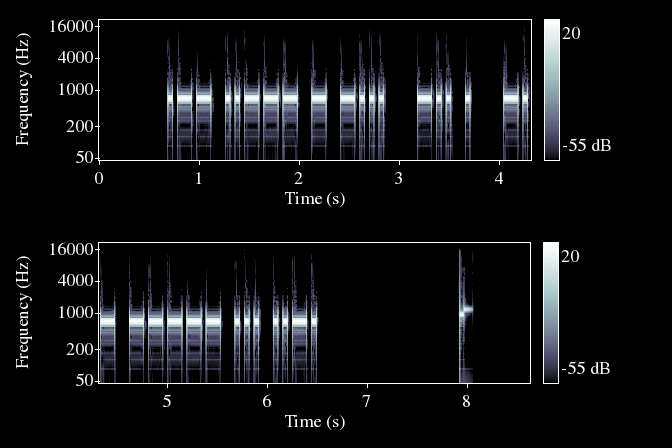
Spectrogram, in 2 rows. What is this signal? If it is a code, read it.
Morse code, heard as a keyed tone, about 25 wpm, 700 Hz. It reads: W2TB DE K0SF
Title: USA Callsign DE Callsign - 4 Characters - 25wpm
